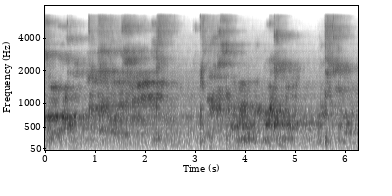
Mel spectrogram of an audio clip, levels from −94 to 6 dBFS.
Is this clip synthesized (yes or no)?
yes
